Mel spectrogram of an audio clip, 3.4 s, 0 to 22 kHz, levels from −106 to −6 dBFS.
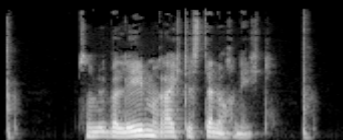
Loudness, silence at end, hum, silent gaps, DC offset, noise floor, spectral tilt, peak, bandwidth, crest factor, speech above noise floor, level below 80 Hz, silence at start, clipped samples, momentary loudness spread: -19 LUFS; 0.4 s; none; none; under 0.1%; -89 dBFS; -6.5 dB/octave; -2 dBFS; 16.5 kHz; 18 dB; 71 dB; -62 dBFS; 0.05 s; under 0.1%; 23 LU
